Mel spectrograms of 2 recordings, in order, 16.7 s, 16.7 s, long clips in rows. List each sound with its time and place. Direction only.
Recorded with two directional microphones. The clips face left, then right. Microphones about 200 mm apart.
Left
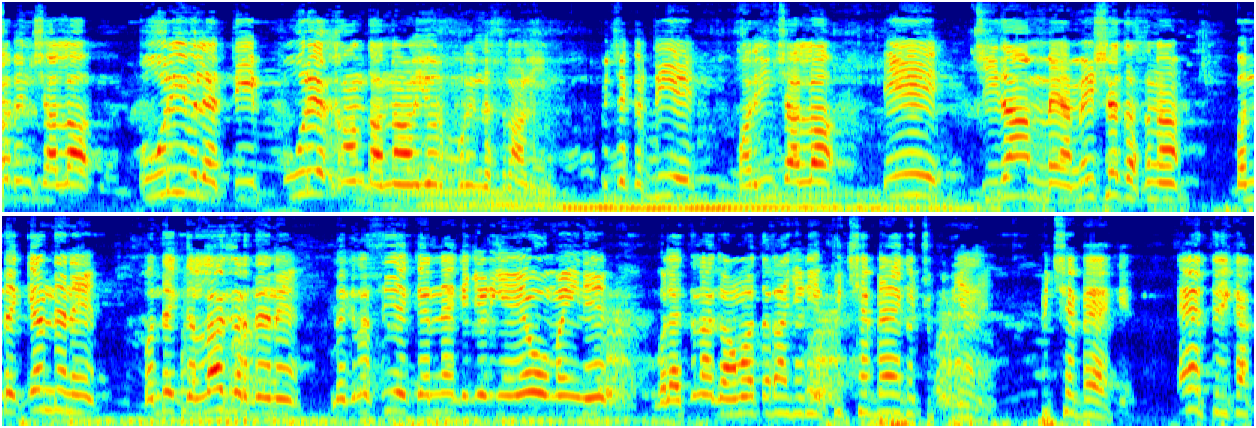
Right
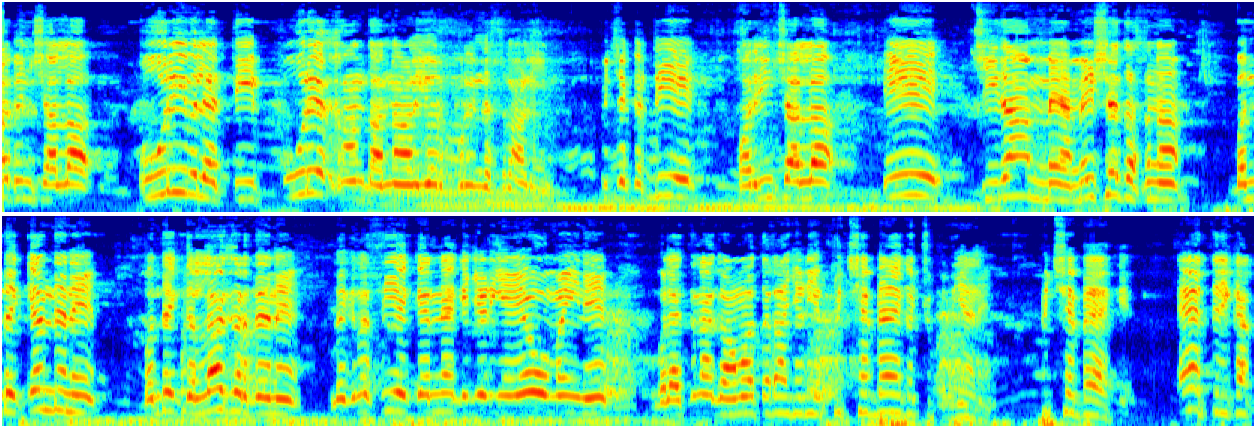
0.0 s a man's voice: 20° right (ahead or behind); by 16.6 s centre (ahead or behind)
